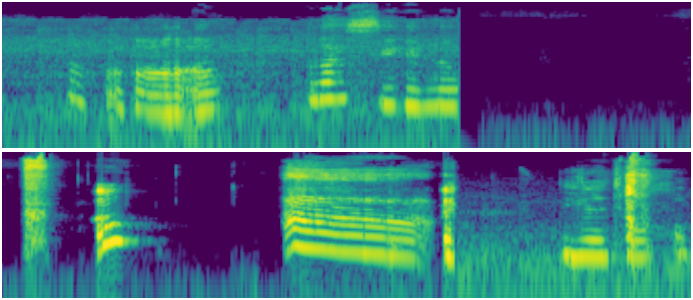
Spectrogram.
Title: The cutest sneeze ever #funny #funnybaby #baby #babychoice #funnyclips #kids #cutebaby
